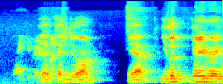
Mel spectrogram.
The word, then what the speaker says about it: Ken Duong: Ken Duong. Am I pronouncing that right? Yes, Ken Duong. Thank you very much. Ken Duong.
